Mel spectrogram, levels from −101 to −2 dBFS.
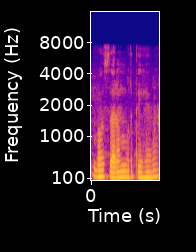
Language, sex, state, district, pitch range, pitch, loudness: Chhattisgarhi, male, Chhattisgarh, Raigarh, 115-130 Hz, 125 Hz, -17 LUFS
